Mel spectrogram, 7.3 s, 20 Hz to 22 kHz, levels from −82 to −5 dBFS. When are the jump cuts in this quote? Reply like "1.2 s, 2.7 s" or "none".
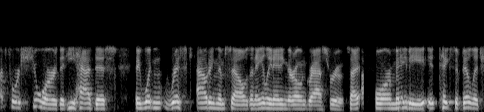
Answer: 5.4 s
